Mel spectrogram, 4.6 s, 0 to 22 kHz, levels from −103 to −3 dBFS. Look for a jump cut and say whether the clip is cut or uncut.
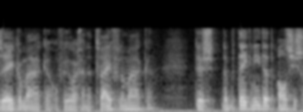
uncut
